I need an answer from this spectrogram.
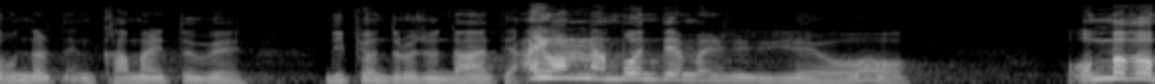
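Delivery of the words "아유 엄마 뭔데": high, mock sulky child retort; bratty snap. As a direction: mimic a sulky son lashing out. Son snaps at mother, retold.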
